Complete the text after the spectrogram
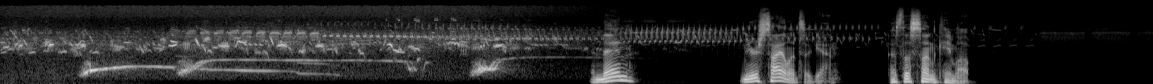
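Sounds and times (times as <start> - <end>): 
birds waking at dawn: 0.0 - 8.4
coyotes waking at dawn: 0.0 - 9.7
speech: 6.0 - 6.4, 7.4 - 9.8.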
